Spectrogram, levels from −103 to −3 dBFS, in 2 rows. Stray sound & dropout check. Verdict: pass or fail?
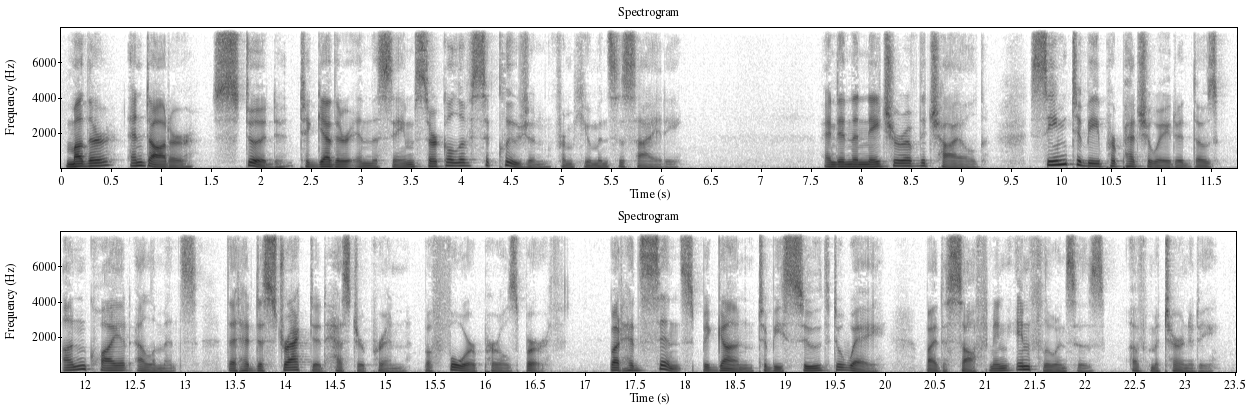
pass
